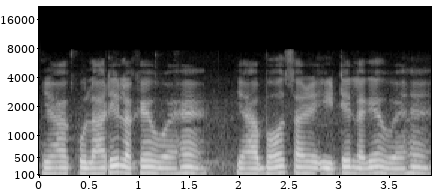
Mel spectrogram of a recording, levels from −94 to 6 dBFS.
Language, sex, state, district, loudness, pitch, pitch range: Hindi, male, Arunachal Pradesh, Lower Dibang Valley, -15 LUFS, 135 Hz, 130-140 Hz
